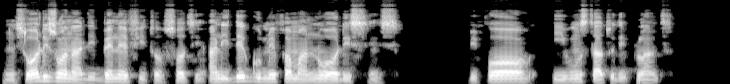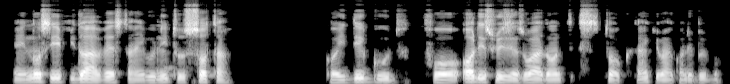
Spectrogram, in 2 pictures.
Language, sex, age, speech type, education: Nigerian Pidgin, male, 30-45, spontaneous, primary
